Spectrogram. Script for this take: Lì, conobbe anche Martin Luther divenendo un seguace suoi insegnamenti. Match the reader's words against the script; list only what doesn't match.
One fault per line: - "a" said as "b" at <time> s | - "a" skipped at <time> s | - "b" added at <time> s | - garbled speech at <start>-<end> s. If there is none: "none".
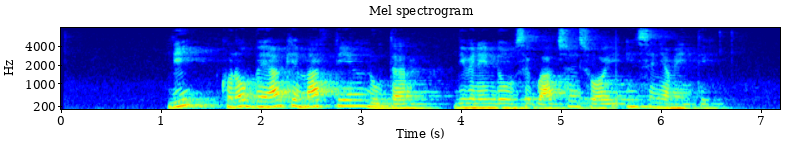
none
